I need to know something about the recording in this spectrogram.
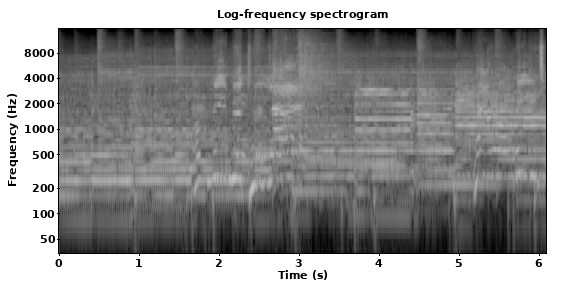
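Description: A rock band playing live, guitar to the fore, in a stretch without singing.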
